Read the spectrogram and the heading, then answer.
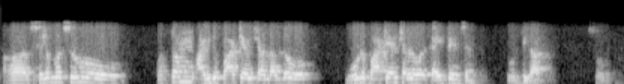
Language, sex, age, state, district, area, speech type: Telugu, male, 18-30, Telangana, Hanamkonda, urban, conversation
